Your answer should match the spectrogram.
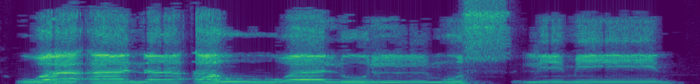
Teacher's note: Ketika wasal, maka alif ini tak ada fungsi. Jadi na ni dibaca pendek.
